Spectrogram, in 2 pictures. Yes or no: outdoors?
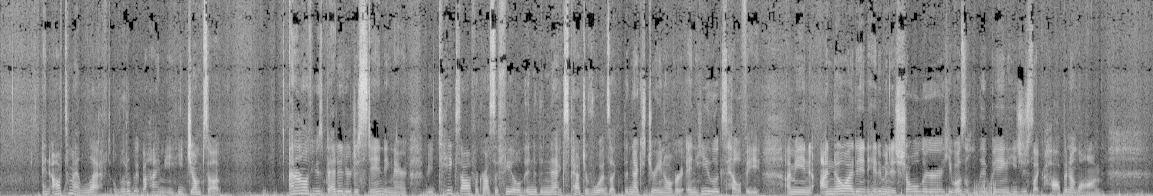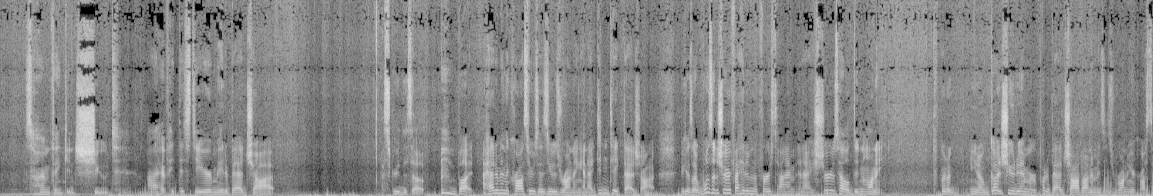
yes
